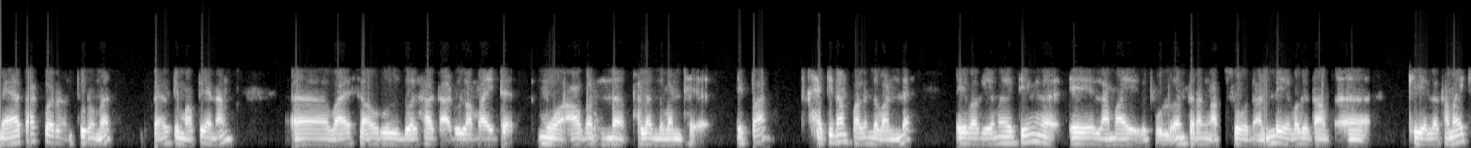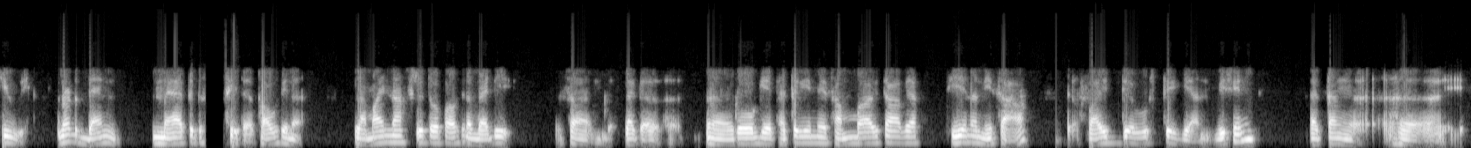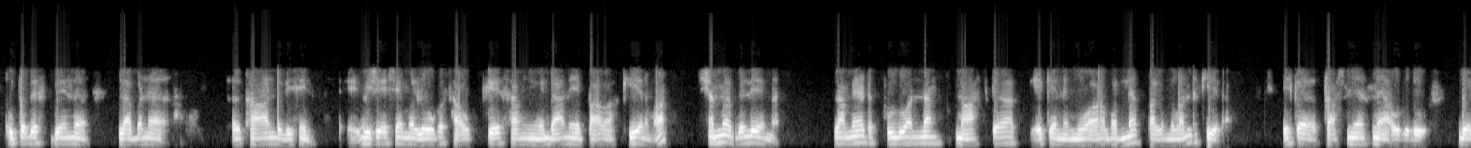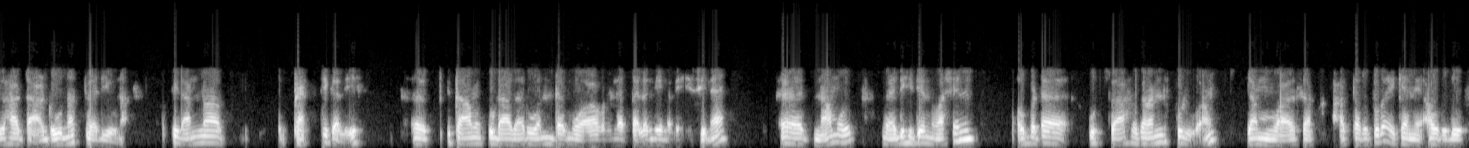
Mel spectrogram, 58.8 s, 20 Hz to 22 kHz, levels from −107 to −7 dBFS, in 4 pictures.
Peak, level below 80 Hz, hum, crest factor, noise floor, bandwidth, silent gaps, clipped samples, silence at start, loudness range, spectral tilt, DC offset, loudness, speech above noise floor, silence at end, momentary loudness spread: -2 dBFS; -60 dBFS; none; 16 dB; -55 dBFS; 4 kHz; 16.77-16.94 s; under 0.1%; 0 s; 3 LU; -10.5 dB/octave; under 0.1%; -17 LUFS; 39 dB; 0.05 s; 7 LU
